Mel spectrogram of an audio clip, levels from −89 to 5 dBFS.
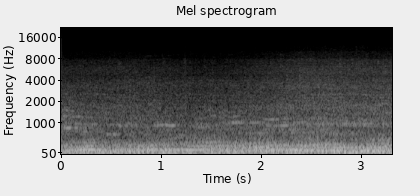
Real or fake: real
